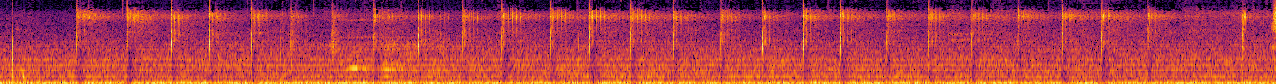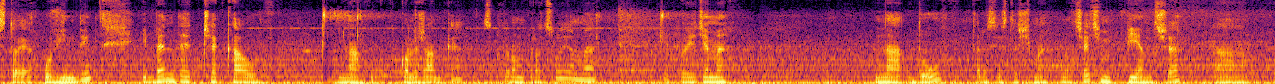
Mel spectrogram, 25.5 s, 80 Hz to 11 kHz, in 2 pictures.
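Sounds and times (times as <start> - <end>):
hard-soled footsteps echoing through an empty closed shopping mall: 0.0 - 13.3
constant low ventilation hum in an empty shopping mall: 0.0 - 25.5
speech: 12.8 - 15.6, 16.2 - 20.2, 21.5 - 25.5.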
